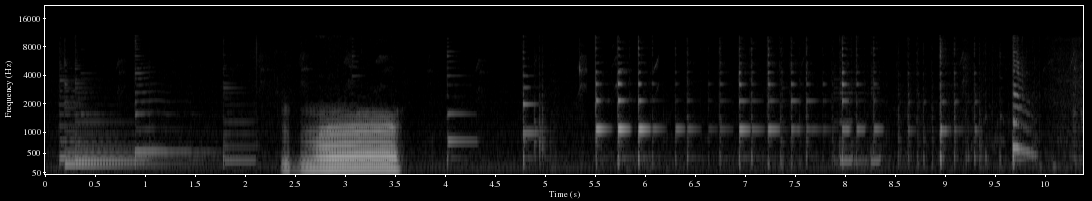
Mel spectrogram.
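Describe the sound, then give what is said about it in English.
People moo like cows in a playful sung jingle for Moo Cards: a few short moos, then one long, loud rising moo, followed by a rapid run of choppy vocal bursts and a final rising call. “Shall we do the Moo Card jingle?”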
